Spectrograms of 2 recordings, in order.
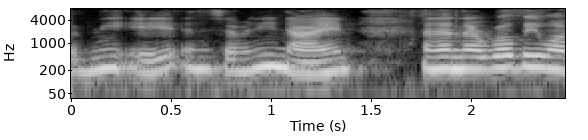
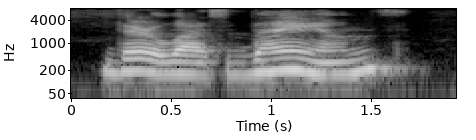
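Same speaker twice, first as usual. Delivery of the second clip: put-on Southern accent; 2 semitones lower than usual. Showing a way to remember less-than symbols: put-on Southern accent. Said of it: "say it like you're Southern".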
